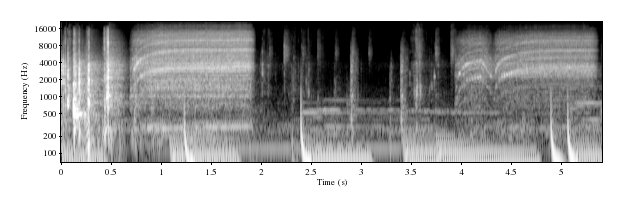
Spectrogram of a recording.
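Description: A Magic Bullet blender whirs loudly in bursts while pulsing parsley into a pesto-like paste, its motor starting and stopping several times with whining spin-downs between runs.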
